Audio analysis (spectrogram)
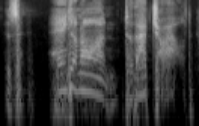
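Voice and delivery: soft whisper. Acted. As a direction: breathe it as a tender whisper. Tender image of mother holding.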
